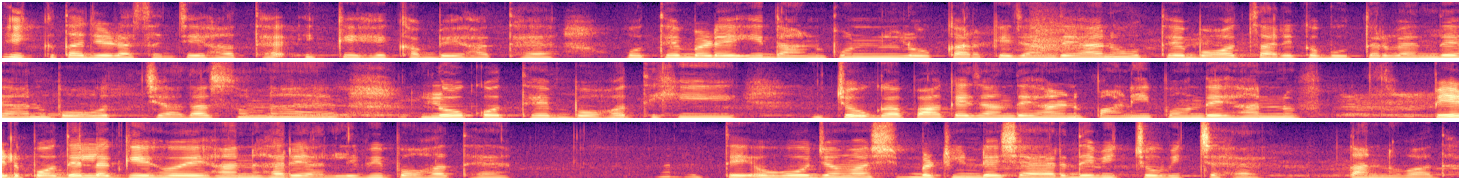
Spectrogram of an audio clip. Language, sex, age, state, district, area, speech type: Punjabi, female, 18-30, Punjab, Muktsar, rural, spontaneous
